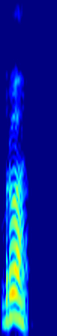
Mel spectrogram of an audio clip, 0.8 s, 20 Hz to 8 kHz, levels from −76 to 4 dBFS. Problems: none marked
